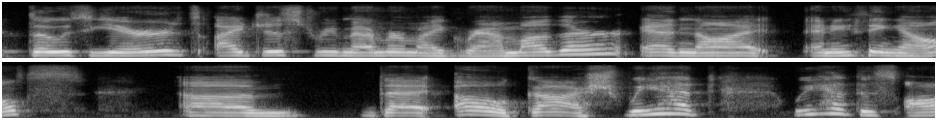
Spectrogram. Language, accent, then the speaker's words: English; Seoul, South Korea; born there; I was born in Seoul, Korea, and my parents had no no work.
